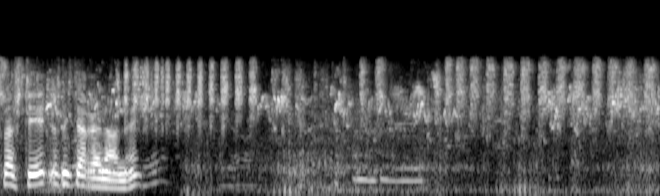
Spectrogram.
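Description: Budgies chirp rapidly and constantly nearby.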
